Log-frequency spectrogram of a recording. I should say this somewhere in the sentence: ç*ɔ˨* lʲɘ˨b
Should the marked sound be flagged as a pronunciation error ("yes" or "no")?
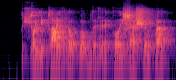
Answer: no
